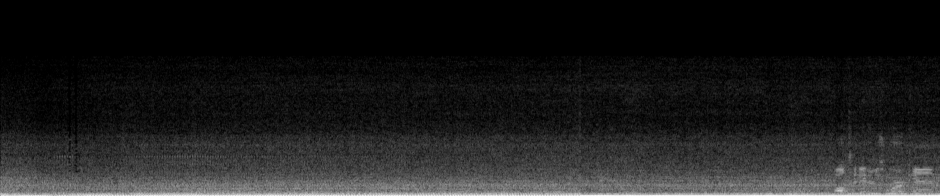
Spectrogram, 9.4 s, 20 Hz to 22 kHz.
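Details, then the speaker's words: Rebuilt K24 engine in AWD Civic, sequential gearbox in neutral, first start after rebuild: steady even low idle, smooth unbroken hum, no knocks or misses. Normal idle. "man everything all right so first start went off really nice once we got everything working uh it seems good"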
